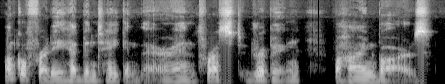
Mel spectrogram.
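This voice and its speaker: A man reading a children's novel aloud as a storyteller, with a dramatic, expressive delivery. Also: fairly low pitch, a little slow, gravelly, slightly rough, no room sound. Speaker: storytime reader.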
